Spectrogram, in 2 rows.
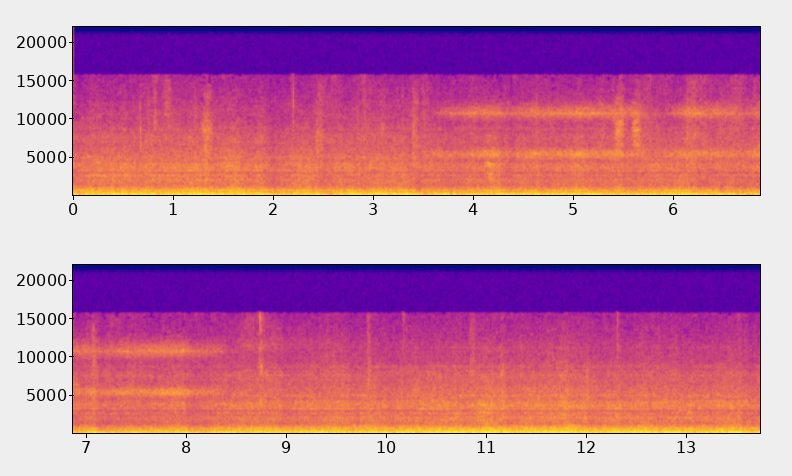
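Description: Cabin noise of a Roslagsbanan X10p electric multiple unit running at speed: a steady low rumble of wheels and running gear on the track. A faint high-pitched whine comes in for a few seconds in the middle.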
